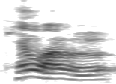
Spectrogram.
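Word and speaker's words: 太王: 무왕이 찬 태왕 왕계 문왕지서 하소. 여기는 대왕이라 아니하고 태왕이라고 읽어야 됩니다. 글자는 대왕인데 좀 높은 어른이기 때문에 태왕이라 하는 겁니다.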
